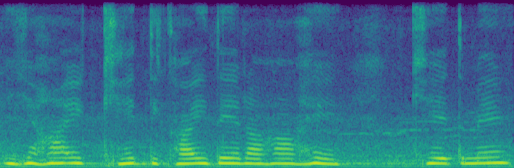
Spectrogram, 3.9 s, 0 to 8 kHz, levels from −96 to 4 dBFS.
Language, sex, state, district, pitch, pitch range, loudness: Hindi, female, Madhya Pradesh, Dhar, 235 Hz, 225-245 Hz, -12 LUFS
